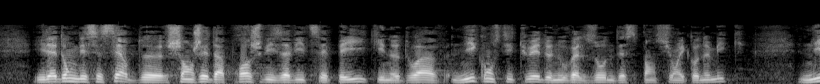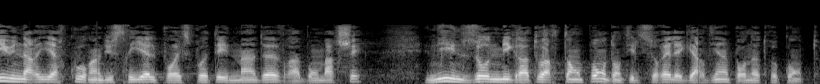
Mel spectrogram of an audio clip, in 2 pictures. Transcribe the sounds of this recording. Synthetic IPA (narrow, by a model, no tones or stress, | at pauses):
ilɛd̪ɔ̃knesesɛʁd̪əʃɑ̃ʒed̪apχɔʃvizavid̪əsepeikʲinəd̪wavnikɔ̃st̪it̪yed̪ənuvɛlzond̪ɛkspɑ̃sjɔ̃ekɔnɔmik | niynaʁjɛʁkuʁɛ̃d̪yst̪χijɛlpuʁɛksplwat̪eynmɛ̃d̪œvʁabɔ̃maʁʃe | niynzonmiɡʁat̪waʁt̪ɑ̃pɔ̃d̪ɔ̃t̪ilsəʁɛleɡaʁd̪jɛ̃puʁnɔt̪χəkɔ̃t̪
